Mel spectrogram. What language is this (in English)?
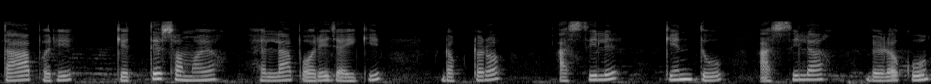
Odia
